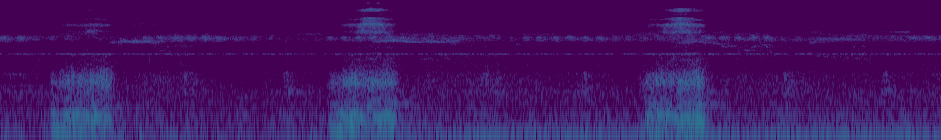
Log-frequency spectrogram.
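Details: Yorkshire Terrier snoring during an afternoon nap: three low, rumbling snore bursts with a breathy hiss, one roughly every three seconds, over a steady low background hum.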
